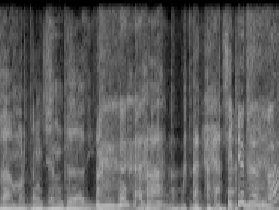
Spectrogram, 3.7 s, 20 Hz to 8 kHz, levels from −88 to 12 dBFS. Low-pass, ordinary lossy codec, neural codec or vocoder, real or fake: none; none; codec, 16 kHz, 4 kbps, FreqCodec, larger model; fake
